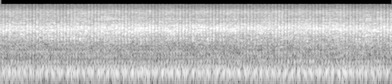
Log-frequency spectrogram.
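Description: Outrigger boat (bangka) engine running steadily under way, with a fast even beat and a steady rush of wind and water over it.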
